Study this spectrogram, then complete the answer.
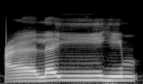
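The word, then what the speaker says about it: عليهم: Maka jangan dibaca gini Bunda. Alaihim. Alaihim. Tapi alaihim. La ke yanya lembut.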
